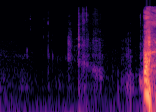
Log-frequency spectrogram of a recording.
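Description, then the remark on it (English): A crisp crunch of someone biting into an Oreo cookie, arriving suddenly near the end after a stretch of near silence. “I fucking heard it. You can hear the crunch.”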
